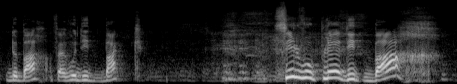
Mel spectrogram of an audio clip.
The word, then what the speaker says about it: Bach: Les Français disent Bach, moi je dis Bach, parce qu'en Suisse, il y a aussi la langue nationale allemande, donc je le prononce à l'allemand.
